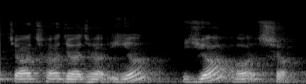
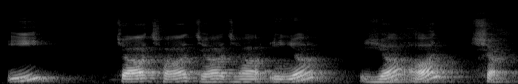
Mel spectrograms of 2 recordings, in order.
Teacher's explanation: तालव्य वर्ण जो तालु स्थान जो होता है वो देखेंगे आप एकदम गले नली जो कंठ वर्ण है उसके ठीक एकदम ऊपर का जो स्थान होता है वो तालव्य स्थान होता है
